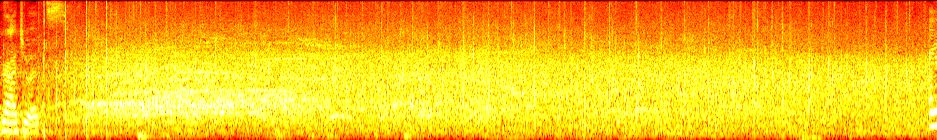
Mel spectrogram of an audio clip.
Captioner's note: applause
